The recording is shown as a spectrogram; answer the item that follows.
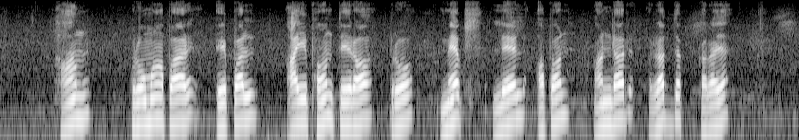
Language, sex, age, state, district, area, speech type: Maithili, male, 60+, Bihar, Araria, rural, read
